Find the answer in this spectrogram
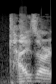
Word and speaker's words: Caesar: actually learned that uh kaiser is the actual italian or latin way to pronounce uh caesar because they actually have the c as a k sound so for instance instead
